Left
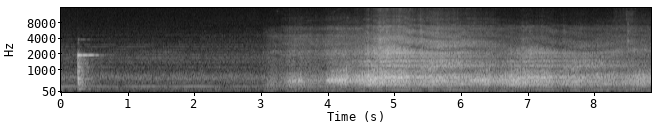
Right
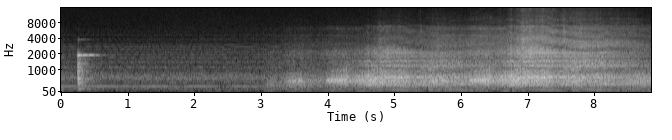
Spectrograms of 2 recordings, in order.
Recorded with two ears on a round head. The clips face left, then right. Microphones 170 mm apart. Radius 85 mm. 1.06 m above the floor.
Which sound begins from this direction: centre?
A piano, at 0.2 s.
